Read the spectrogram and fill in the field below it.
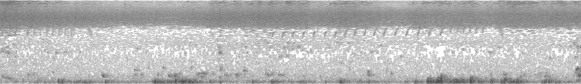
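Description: Wind blows outdoors and rustles through dry reeds.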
